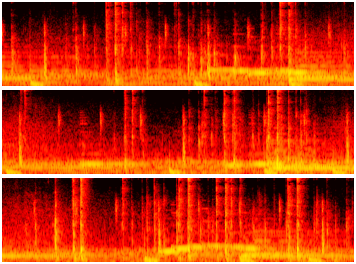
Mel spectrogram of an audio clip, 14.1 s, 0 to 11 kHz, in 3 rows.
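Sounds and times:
background music: 0.0 - 14.0
keyboard key clicks: 1.0 - 4.1, 6.2 - 8.9, 10.1 - 14.0.

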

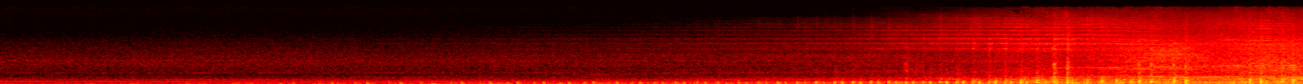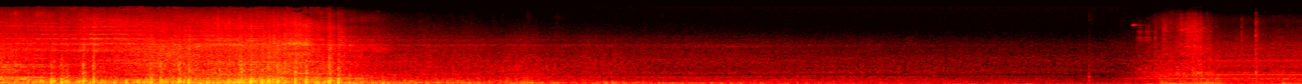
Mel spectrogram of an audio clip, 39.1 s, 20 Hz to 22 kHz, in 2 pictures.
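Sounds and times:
train wheels clattering over rail joints: 36.4 - 39.0.

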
